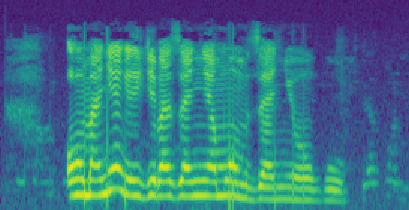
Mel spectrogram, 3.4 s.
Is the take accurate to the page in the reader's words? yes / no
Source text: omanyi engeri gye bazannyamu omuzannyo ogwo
yes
